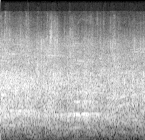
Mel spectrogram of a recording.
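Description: A high school basketball crowd at Park Tudor vs. Pike cheers and applauds in a dense, steady roar of clapping and voices filling the gym throughout.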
